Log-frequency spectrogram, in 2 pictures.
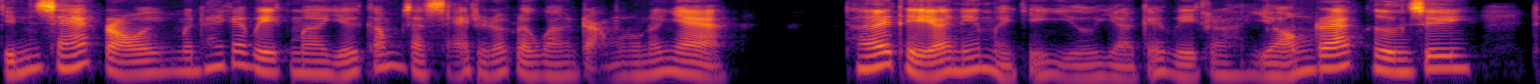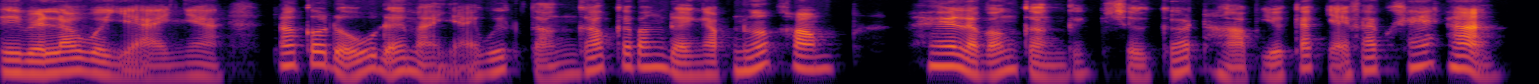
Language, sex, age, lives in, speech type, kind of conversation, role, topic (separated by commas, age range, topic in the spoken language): Vietnamese, male, 30-34, Vietnam, read, expert-assistant, asker, Vì sao khi trời mưa, đường phố dễ bị ngập nước?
